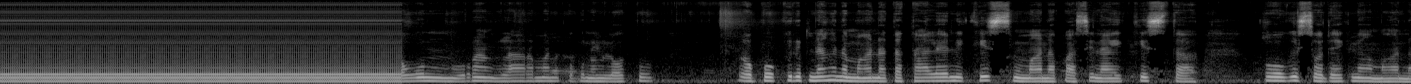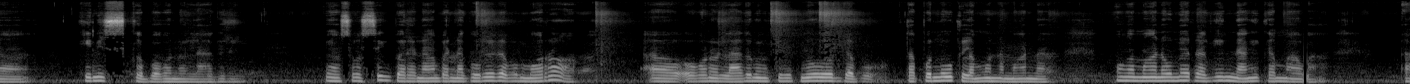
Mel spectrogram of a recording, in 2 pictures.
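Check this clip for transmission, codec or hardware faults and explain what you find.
Two faults here: a hang loop at the very start and a brief glitch near the end.

From 0.0 to 4.02 s, already under way when the clip begins, there's a system hang loop. The machine or driver stalled while the sound hardware kept replaying the same 21.33 ms slice, which fits a 1024-sample buffer. That repeats at 46.9 Hz, so you get a steady buzz instead of speech.

Between 27.13 and 27.20 s the audio skips ahead with a short glitch, likely a broken MP3 bit reservoir. Frames were lost, and the following 24 ms frames reached back for borrowed bits and found bytes of another frame instead, so roughly the next two or three frames decode garbled.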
